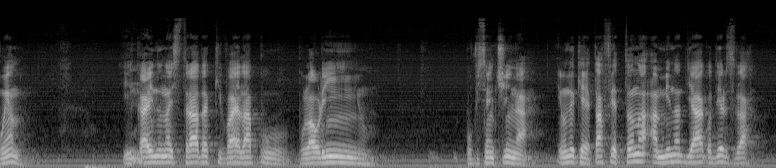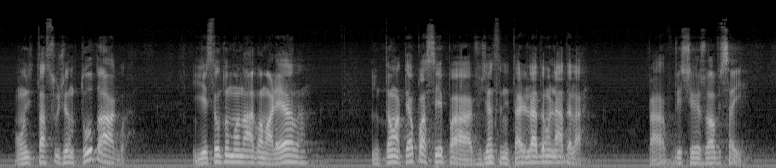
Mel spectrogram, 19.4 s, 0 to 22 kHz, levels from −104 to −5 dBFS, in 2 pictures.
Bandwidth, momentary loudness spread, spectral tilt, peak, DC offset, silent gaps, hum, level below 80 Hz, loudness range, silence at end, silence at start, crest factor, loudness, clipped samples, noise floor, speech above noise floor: 13 kHz; 14 LU; -5.5 dB/octave; -16 dBFS; under 0.1%; none; none; -56 dBFS; 4 LU; 0 s; 0 s; 20 dB; -35 LUFS; under 0.1%; -56 dBFS; 21 dB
